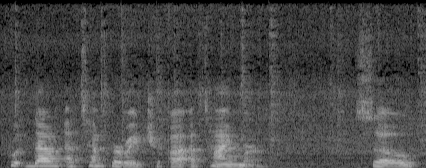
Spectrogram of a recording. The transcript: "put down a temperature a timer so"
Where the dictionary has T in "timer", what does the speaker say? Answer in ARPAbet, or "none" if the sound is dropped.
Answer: T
